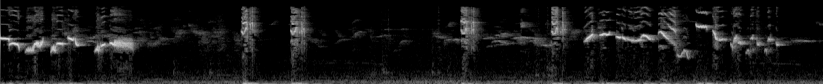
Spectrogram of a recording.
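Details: Kacer (Oriental magpie-robin) singing in the persistent fighting style: loud warbled phrases open the clip, harsh scratchy bursts follow, then a rapid, tumbling sequence of varied whistles with faint background hum.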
